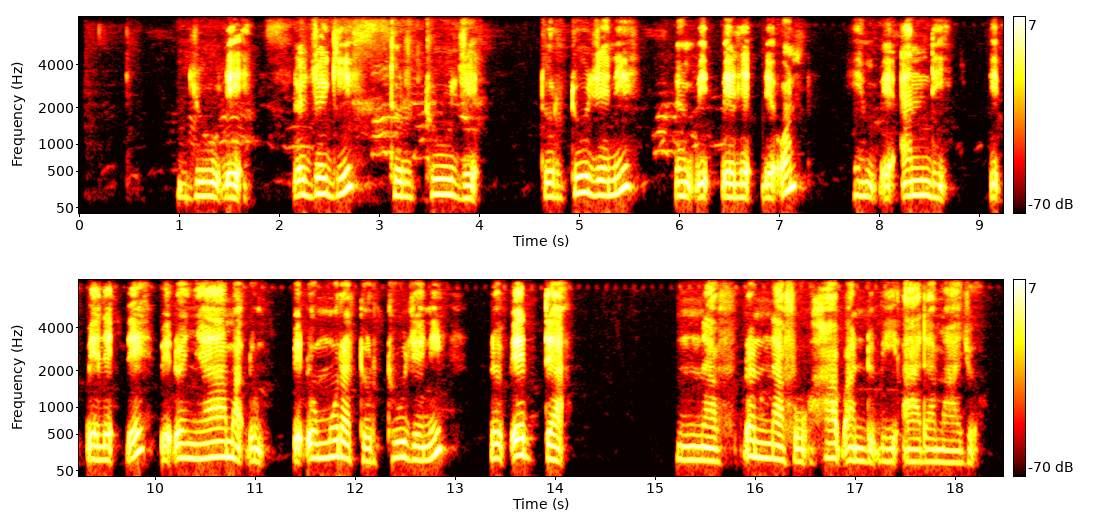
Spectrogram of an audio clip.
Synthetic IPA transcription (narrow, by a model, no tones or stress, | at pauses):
d͡ʒuːɗɛ | ɗɔd͡ʒoɡituɾtuːd͡ʒɛ | tuɾtud͡ʒɛni | ɗumɓiɓːɛlɛɗːɛ̰ʔɔn | himɓɛ̰ʔandi | ɓiɓːɛlɛɗːɛɓɛɗɔɲaːmaɗum | ɓɛɗɔmuɾatuɾtuːd͡ʒɛni | ɗɔɓɛdːa | nafɗɔnːafuhaɓanduɓiːʔadamaːd͡ʒɔ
